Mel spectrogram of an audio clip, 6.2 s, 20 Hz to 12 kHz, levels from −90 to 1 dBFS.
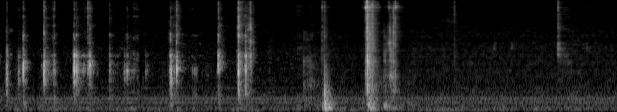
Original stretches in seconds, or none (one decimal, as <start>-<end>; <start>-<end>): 0.0-3.0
